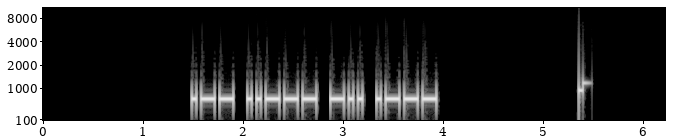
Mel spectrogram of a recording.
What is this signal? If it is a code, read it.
Morse code, heard as a keyed tone, about 24 wpm, 700 Hz. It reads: W2DJ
